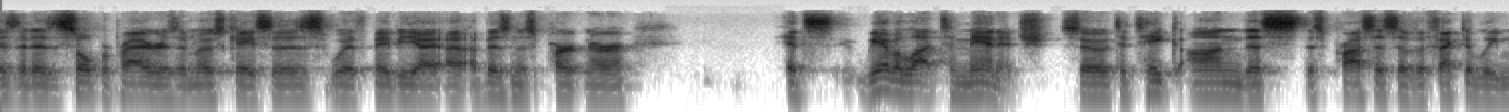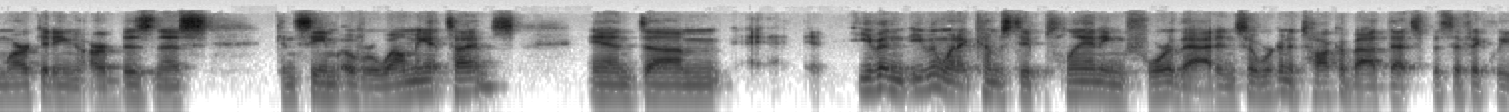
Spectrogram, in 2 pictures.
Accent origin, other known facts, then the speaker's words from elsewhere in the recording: Japan; moved away; I grew up in Japan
